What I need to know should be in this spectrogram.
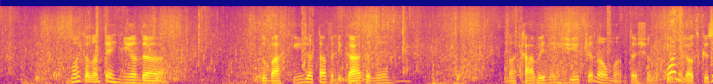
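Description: A young man talks animatedly into a microphone, close by.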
